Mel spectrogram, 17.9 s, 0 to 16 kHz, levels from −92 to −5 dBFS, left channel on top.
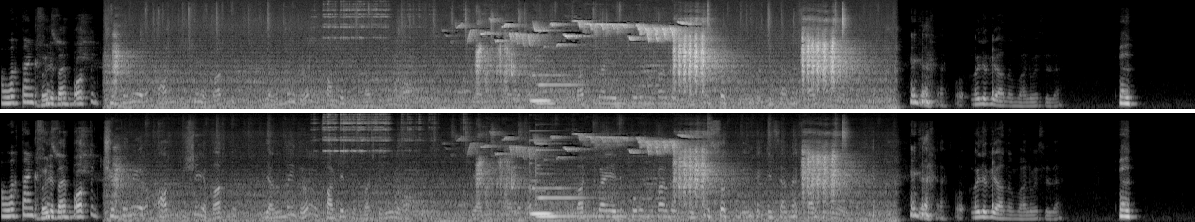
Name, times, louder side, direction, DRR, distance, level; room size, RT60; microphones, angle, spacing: voice 1, 0.0-0.8 13.6-14.0 16.8-16.9, right 1 dB, 25° right, 0.6 m, -33 dB
voice 2, 0.5-3.6 3.9-6.6 7.1-8.0 8.6-13.2 13.8-14.0 14.3-15.9 16.8-16.9, right 3 dB, 60° right, 0.7 m, -40 dB
sound 1, 1.5-13.5, left 9 dB, 55° left, 0.9 m, -29 dB
sound 2, 4.6-6.6 6.9-7.2, right 1 dB, 5° right, 2.2 m, -43 dB
sound 3, 7.9-9.6, right 4 dB, 90° right, 2.5 m, -31 dB
10.0 x 5.0 x 3.1 m
head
